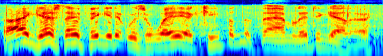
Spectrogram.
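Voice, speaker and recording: A man's voice: a little high, lively intonation, brisk, close to an everyday voice. Guy as officious realtor in vintage radio play, dull sound, faint hiss. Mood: businesslike. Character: officious male real estate agent, dryly amused. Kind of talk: 1950s radio acting. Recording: dull, noisy old radio broadcast.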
